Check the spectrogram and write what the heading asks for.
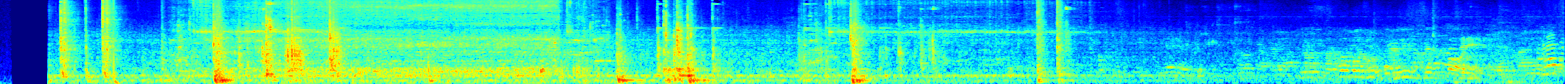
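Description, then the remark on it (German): A busy coffee bar in Italy at breakfast time: an espresso machine hisses and hums steadily while cups and saucers clink sharply now and then, with customers chatting in the background. “Also, ich bin in die Bar meines Vertrauens gegangen, die glücklicherweise gleich unter meiner Wohnung war, und habe dort gefrühstückt.”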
